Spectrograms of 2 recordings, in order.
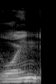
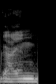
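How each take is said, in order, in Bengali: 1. এটি একটি ভারী গলার gh ধ্বনি দিয়ে শুরু হয়। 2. এটি একটি সাধারণ g ধ্বনি দিয়ে শুরু হয়। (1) "বলতে হবে গইন, এটাই সঠিক। তবে মোটা করে বলতে হবে" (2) "এরকম এরকম গাইন বলি। তো গাইন বলা যাবে না, এটা ভুল"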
